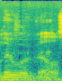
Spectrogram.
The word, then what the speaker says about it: Louisville: our Uber driver in Louisville said how heavy can you be it's pronounced Louisville lville forville how heavy can you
